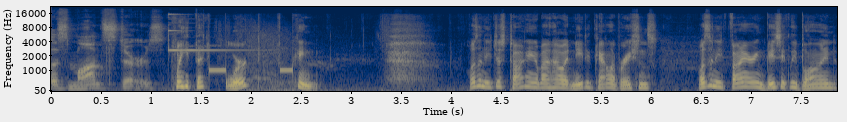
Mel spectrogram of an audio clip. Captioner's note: sigh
